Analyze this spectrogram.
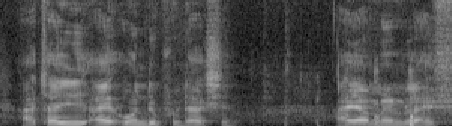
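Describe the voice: With fairly even intonation, a man speaks at a moderate pace, medium in pitch with a slightly mellow tone.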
